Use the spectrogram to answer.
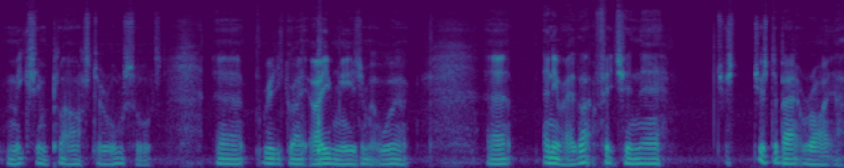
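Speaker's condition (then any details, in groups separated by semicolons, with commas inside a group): No condition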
